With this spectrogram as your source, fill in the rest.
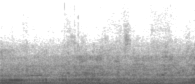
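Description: Steady propeller drone of a small airplane flying a comedy act at an airshow, loud and continuous, with crowd or announcer noise mixed underneath.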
